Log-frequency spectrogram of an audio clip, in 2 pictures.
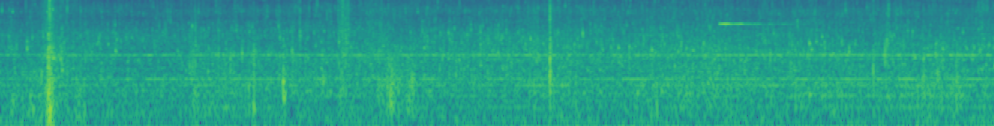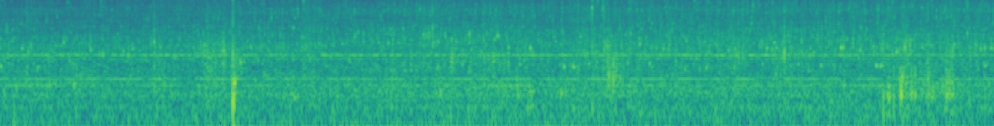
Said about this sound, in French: Et le clapotis est si agréable.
